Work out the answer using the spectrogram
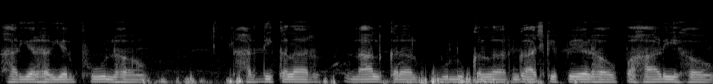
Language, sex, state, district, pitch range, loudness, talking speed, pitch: Magahi, male, Bihar, Jamui, 115-120 Hz, -29 LUFS, 145 wpm, 115 Hz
